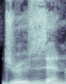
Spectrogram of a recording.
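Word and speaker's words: drusen: you spell it and it's it's drew's zen right with a z sound that's right cool jerusalem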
